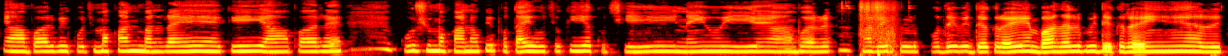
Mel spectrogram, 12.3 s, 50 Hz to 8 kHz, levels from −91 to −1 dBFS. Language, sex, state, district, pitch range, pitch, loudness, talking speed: Hindi, female, Chhattisgarh, Bilaspur, 225-240 Hz, 235 Hz, -24 LUFS, 190 wpm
